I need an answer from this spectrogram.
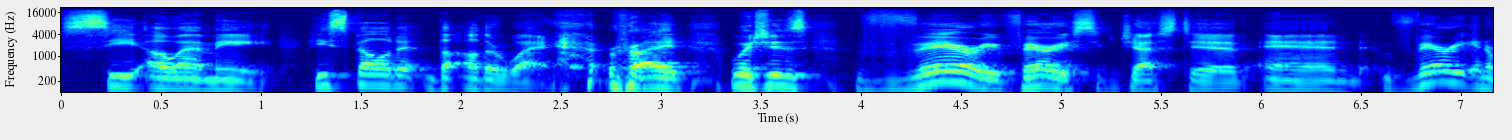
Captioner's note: chuckles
